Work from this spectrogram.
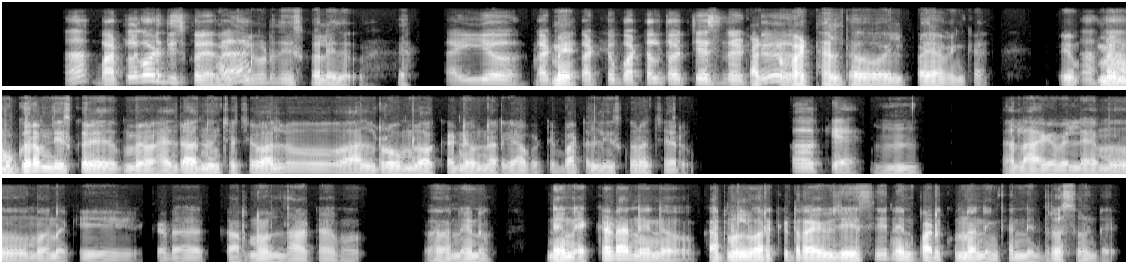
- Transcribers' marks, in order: giggle; laughing while speaking: "కట్టు బట్టలతో"; in English: "రూమ్‌లో"; tapping; in English: "డ్రైవ్"
- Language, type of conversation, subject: Telugu, podcast, మీ ప్రణాళిక విఫలమైన తర్వాత మీరు కొత్త మార్గాన్ని ఎలా ఎంచుకున్నారు?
